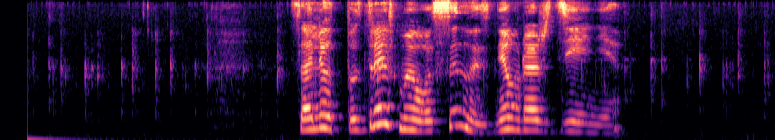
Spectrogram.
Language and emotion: Russian, positive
